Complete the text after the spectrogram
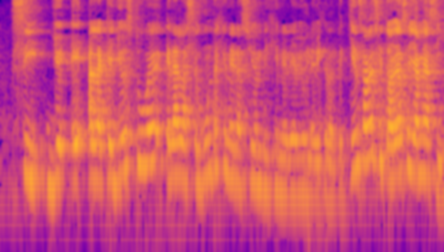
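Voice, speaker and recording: Pitched fairly high, a woman rushes along at a fairly quick pace with hardly any pauses and very wide pitch swings, amid noticeable background noise and audible room echo. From Mexico, Monterrey. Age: 30s. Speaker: physician and interviewee. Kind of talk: interview.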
